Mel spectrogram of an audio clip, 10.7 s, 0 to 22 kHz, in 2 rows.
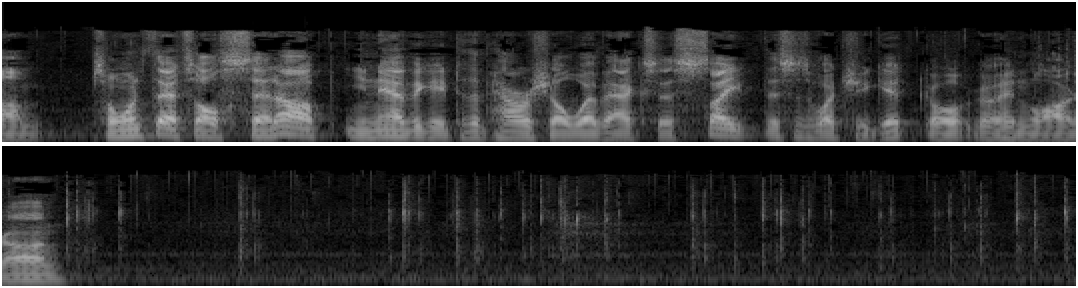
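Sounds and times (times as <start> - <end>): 
speech: 0.0 - 5.8
low hum: 0.0 - 10.7
typing on a computer keyboard: 5.6 - 10.7.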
